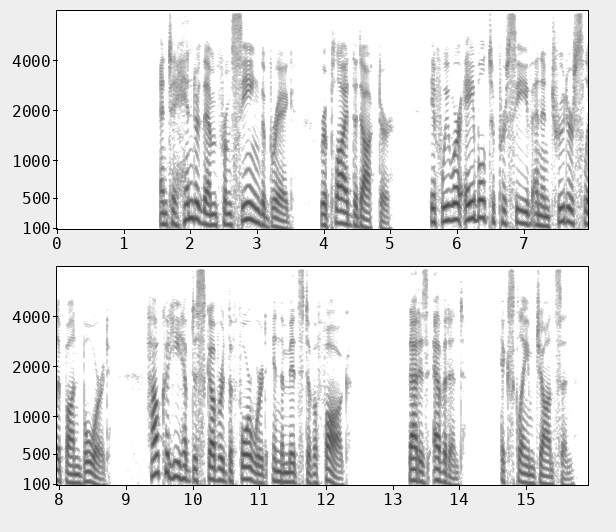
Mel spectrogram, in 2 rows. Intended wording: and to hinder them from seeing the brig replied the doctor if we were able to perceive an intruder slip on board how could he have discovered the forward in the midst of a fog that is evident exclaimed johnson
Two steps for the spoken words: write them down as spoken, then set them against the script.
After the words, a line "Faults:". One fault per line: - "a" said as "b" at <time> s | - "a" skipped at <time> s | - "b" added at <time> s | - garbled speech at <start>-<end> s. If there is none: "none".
and to hinder them from seeing the brig replied the doctor if we were able to perceive an intruder slip on board how could he have discovered the forward in the midst of a fog that is evident exclaimed johnson
Faults:
none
